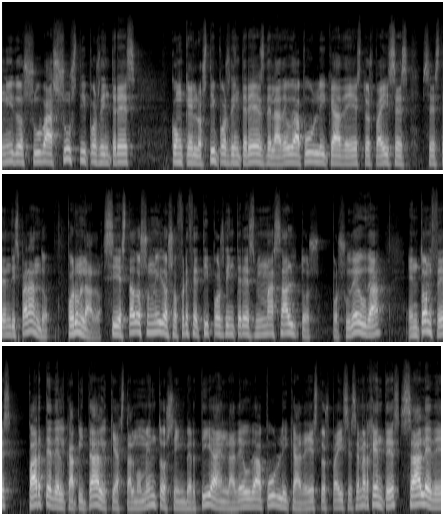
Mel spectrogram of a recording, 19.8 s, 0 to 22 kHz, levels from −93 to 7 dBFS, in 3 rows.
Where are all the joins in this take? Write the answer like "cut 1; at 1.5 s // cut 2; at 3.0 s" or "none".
cut 1; at 7.5 s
